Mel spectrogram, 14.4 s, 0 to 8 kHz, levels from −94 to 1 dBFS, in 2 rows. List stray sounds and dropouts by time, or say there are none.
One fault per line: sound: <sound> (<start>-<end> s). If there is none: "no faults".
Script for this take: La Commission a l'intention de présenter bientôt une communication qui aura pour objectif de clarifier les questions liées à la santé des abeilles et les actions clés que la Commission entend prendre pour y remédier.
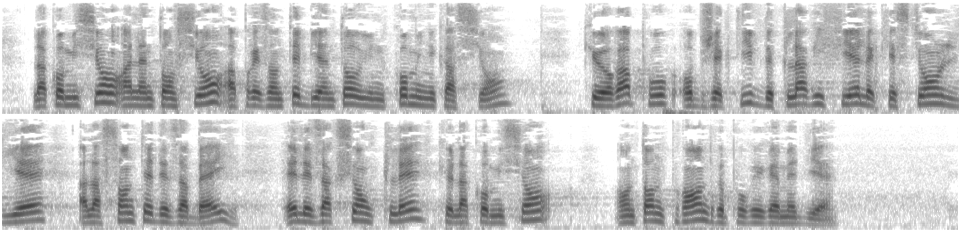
no faults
